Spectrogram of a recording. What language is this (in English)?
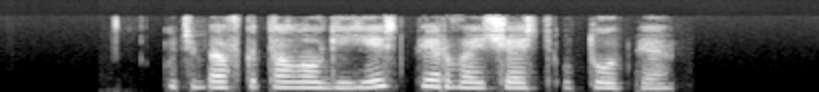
Russian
